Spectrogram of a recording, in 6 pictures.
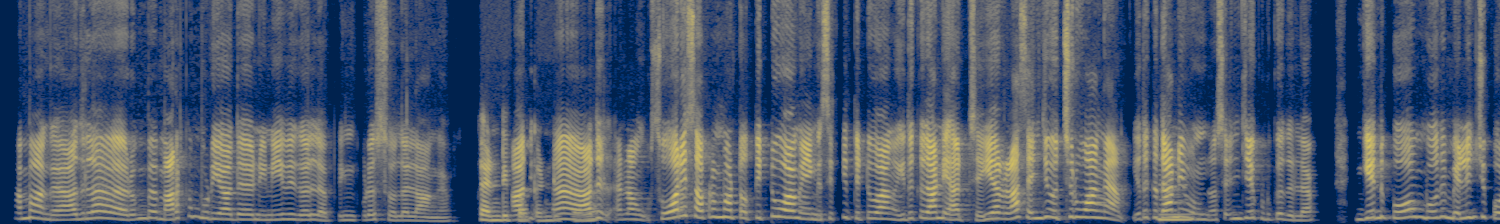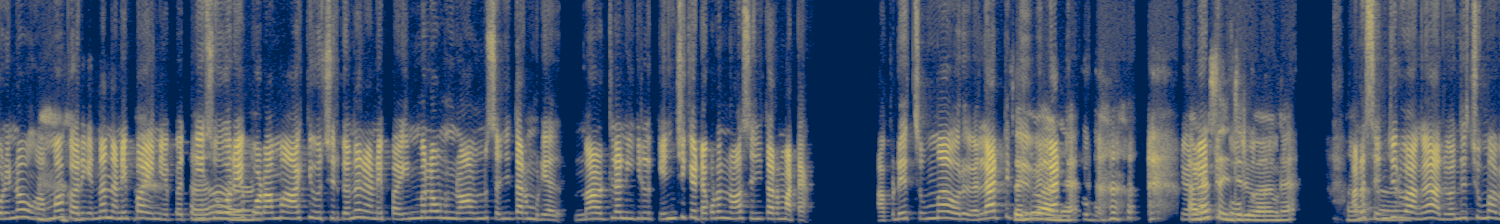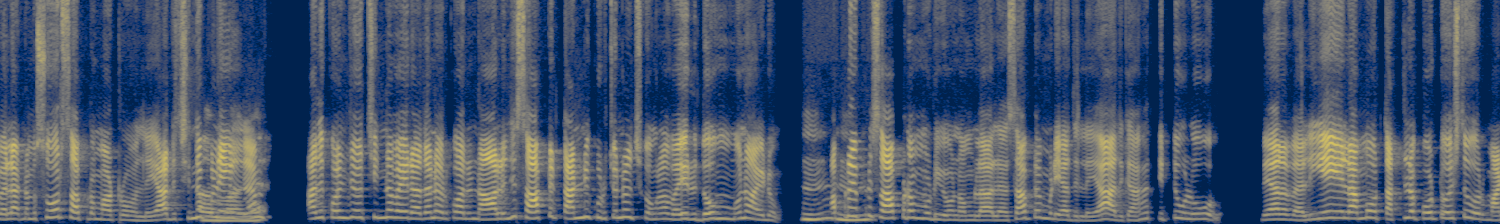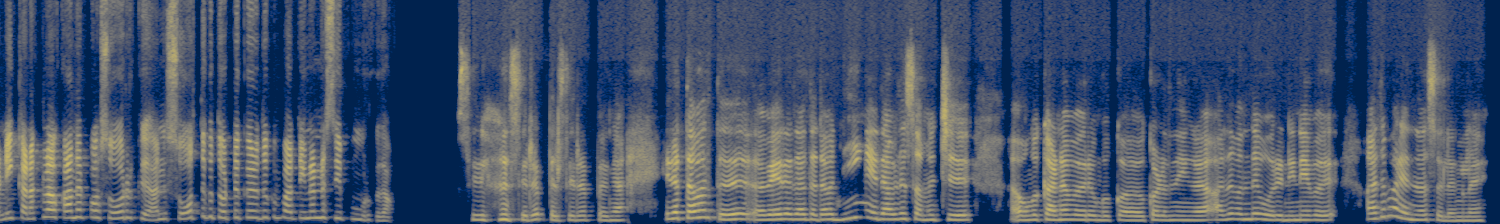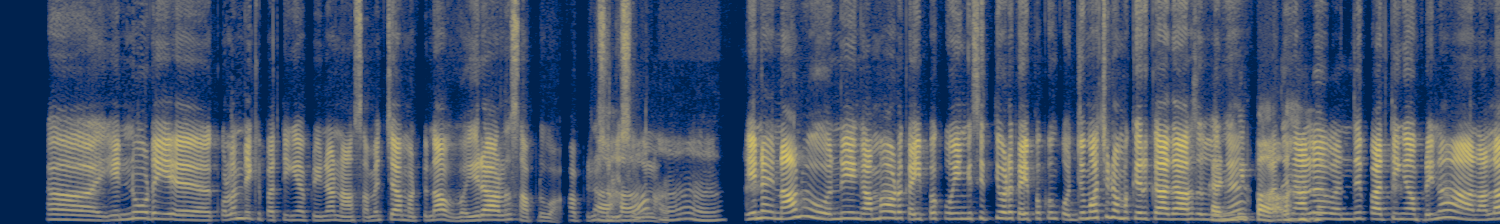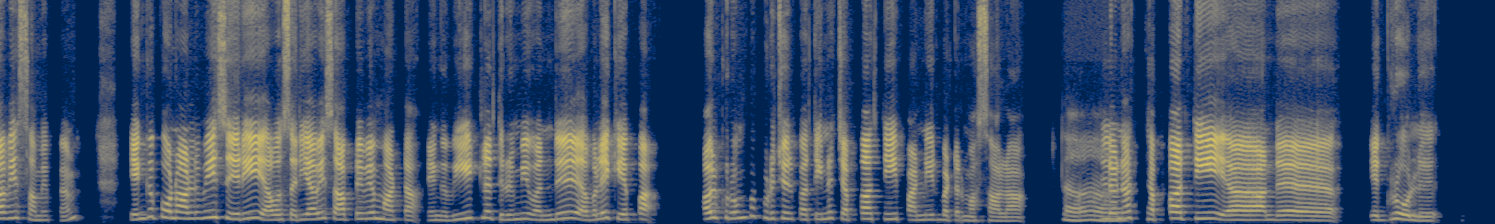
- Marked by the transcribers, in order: other background noise; laugh; chuckle; chuckle; "வயிறார" said as "வயிறால"; laugh; inhale; in English: "பன்னீர் பட்டர்"; in English: "எக் ரோலு"
- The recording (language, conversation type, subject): Tamil, podcast, சுவைகள் உங்கள் நினைவுகளோடு எப்படி இணைகின்றன?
